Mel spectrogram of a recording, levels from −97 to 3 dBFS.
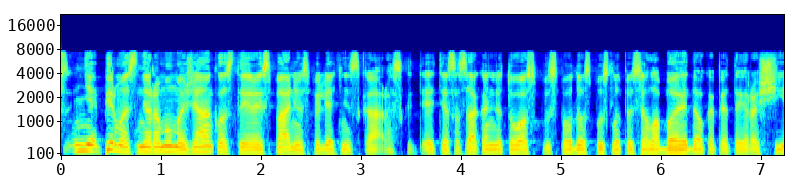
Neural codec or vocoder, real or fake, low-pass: none; real; 7.2 kHz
